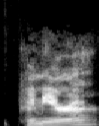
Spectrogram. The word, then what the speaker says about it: chimera: Yeah, it's Chimera or Chimera.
